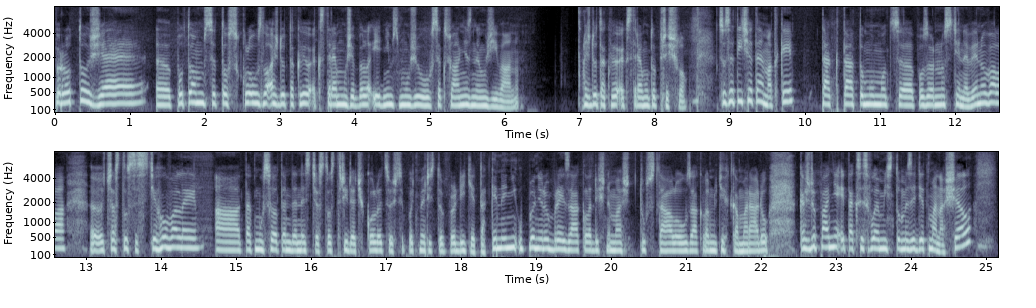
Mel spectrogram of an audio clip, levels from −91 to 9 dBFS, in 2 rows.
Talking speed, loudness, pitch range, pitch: 170 wpm, -9 LUFS, 180-225 Hz, 195 Hz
